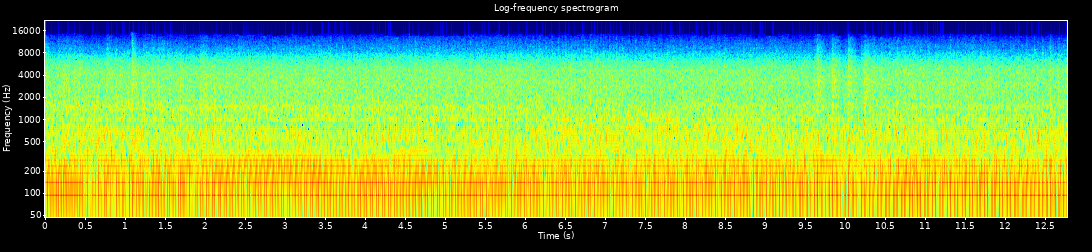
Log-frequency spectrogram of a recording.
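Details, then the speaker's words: 1913 Harley-Davidson started after tickling the float: old engine chuffing at a steady idle, firing evenly with no knocks or rattles; sounds like a good tight motor. "boy that motor sounds good in that machine wow whoops wow that is something does that sound good it's it's just there ain't a noise in it it just sounds like a good tight little motor"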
